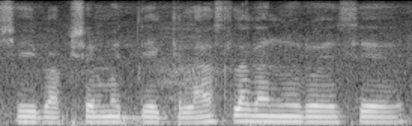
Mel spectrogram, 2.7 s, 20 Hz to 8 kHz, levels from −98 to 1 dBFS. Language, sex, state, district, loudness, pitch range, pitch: Bengali, male, Assam, Hailakandi, -15 LUFS, 120-130 Hz, 125 Hz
